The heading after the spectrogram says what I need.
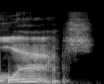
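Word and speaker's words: Iași: and in what is it is she isai Yash yes just like it's spelled y just like with two eyes y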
